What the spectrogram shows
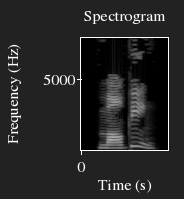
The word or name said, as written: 毛病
